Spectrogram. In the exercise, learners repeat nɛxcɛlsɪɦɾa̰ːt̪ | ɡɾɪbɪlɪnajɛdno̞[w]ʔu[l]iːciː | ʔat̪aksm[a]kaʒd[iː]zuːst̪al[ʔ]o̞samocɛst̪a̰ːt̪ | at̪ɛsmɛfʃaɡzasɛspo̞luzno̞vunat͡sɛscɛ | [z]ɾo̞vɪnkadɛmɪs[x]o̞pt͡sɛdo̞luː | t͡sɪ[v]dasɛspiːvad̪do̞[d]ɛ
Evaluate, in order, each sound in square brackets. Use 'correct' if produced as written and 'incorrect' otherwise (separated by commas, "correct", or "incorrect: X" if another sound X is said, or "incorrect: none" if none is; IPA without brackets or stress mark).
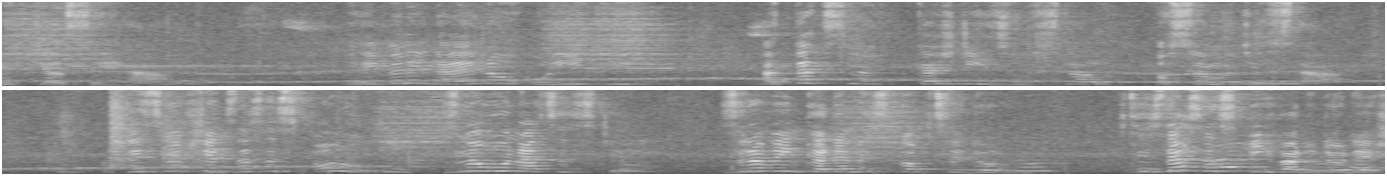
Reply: correct, correct, incorrect: ɛ, correct, correct, correct, incorrect: k, incorrect: z, correct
